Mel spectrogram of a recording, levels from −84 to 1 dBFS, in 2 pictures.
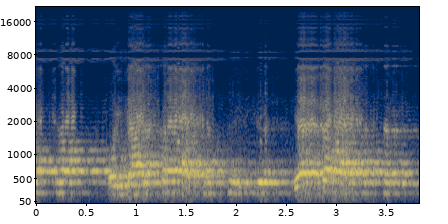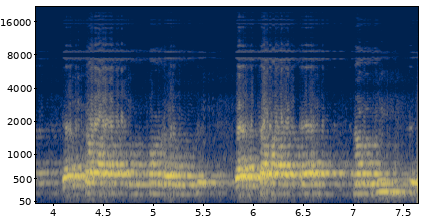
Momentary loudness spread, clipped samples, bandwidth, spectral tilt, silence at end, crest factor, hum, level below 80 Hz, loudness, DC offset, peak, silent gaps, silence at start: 7 LU; under 0.1%; 11 kHz; -5.5 dB/octave; 0 s; 12 dB; none; -60 dBFS; -17 LUFS; under 0.1%; -4 dBFS; none; 0 s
